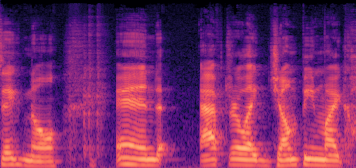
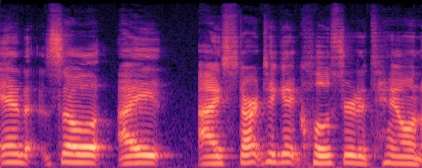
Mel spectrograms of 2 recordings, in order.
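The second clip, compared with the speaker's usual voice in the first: ordinary talk, nothing marked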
